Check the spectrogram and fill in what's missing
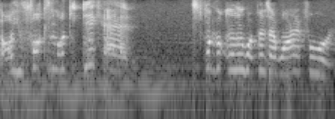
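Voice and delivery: usual speaking voice

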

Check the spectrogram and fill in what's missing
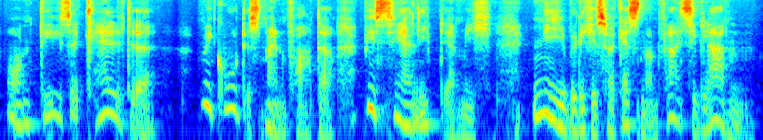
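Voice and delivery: put-on high, eager puppet boy dreaming aloud; a wooden boy spinning daydreams; bright high boyish chatter; Bengele's voice.

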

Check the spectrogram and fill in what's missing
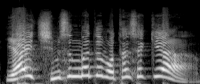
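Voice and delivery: high, loud scolding; outraged insult. A narrator's reading. Woman in an old joke berates man, outraged insult. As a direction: hurl the insult in mock outrage.

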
